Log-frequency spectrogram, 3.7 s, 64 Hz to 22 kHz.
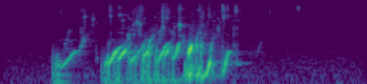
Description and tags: water bubbles 09
Water bubbles created with a glass.
bubbling, bubble, liquid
